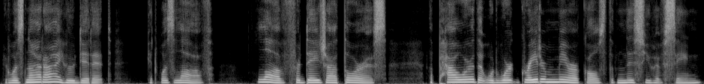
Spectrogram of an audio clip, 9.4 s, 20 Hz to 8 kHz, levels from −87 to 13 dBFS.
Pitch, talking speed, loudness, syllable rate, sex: 205 Hz, 165 wpm, -18 LUFS, 4.2 syllables/s, female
